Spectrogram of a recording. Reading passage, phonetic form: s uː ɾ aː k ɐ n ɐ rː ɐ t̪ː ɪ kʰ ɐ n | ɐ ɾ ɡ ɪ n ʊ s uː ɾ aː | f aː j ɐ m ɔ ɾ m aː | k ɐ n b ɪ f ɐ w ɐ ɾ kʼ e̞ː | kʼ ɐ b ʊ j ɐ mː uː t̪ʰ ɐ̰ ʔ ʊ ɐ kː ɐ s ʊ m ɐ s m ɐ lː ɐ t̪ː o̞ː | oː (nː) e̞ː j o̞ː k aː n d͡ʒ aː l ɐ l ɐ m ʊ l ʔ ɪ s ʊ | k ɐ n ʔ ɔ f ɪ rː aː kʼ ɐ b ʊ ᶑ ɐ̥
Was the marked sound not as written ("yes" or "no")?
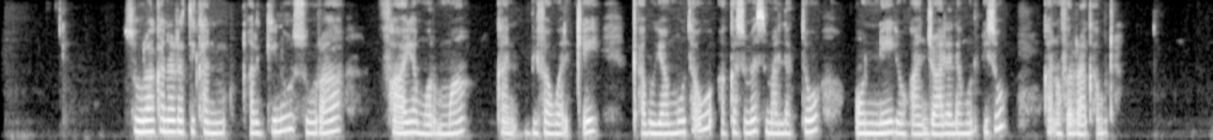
no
